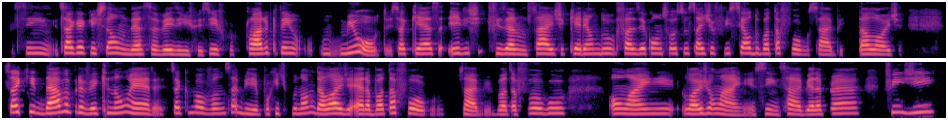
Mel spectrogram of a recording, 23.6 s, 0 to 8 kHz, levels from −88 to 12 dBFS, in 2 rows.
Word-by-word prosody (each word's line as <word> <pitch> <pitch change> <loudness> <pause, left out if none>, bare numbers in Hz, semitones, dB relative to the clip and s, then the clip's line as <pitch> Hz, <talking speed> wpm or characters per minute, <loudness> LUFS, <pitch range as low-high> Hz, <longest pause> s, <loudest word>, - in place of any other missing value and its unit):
sim. 280 -4 -7
Só 290 -1 +6
que 300 - +1
a 300 - +2
questão 280 -2 -1
dessa 230 0 0
vez 230 0 +4
em 215 -1 -3
específico, 220 +3 -6
claro 260 +1 +6
que - - -11
tem 285 0 0
o 260 - -8 0.2
o 250 0 -10
1000 310 +6 +1
outras, 200 0 -1
só 255 -1 +1
que 255 +1 -5
essa 260 - +1
eles 275 -6 -3 0.2
fizeram 250 -2 +3
um 220 - -8
site 245 +1 +1
querendo 255 +1 0
fazer 260 -1 +2
como 265 -1 -2
se - - -14
fosse 260 0 -3
o - - -6
site 265 0 -1
oficial 275 +1 -2
do 275 +1 -6
Botafogo, 255 -3 -4
sabe, 220 -1 -5 0.2
da 235 - +2
loja. 225 -2 -2 0.6
Só 325 - +2
que 340 0 -3
dava 310 +7 +8
para 315 -2 0
ver 265 0 +2
que - - -6
não 295 +4 -1
era, 265 -4 +2
só 290 - +2
que 295 - -17
o - - -8
meu 305 -1 0
avô 260 -2 -2
não 265 - -9
sabia, 270 -7 -3
porque 250 +4 -7
tipo 260 +2 -11
o - - -7
nome 280 +4 -2
da 240 -2 +5
loja 260 -1 +5
era 235 0 +4
Botafogo, 240 -1 0 0.2
sabe, 210 -4 0
Botafogo 265 +5 -2 0.6
online, 255 0 0
loja 250 +3 +3
online, 215 -7 -2
assim, 230 +2 -7
sabe, 225 -2 -1
era 225 +1 +2
pra 270 +4 -2 0.3
fingir. 330 +2 -4
260 Hz, 175 wpm, -20 LUFS, 240-275 Hz, 0.6 s, dava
